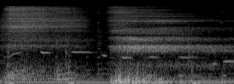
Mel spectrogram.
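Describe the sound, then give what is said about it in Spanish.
A slow, deliberate deep breath: an airy inhale, a brief pause, then a fuller, louder exhale that trails off. No one speaks. “Podemos hacer esto. Podemos respirar.”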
